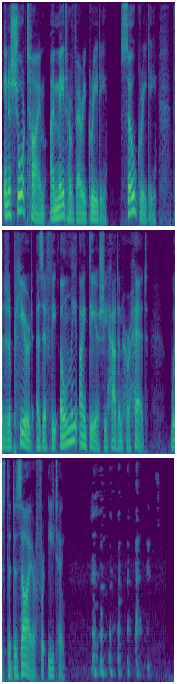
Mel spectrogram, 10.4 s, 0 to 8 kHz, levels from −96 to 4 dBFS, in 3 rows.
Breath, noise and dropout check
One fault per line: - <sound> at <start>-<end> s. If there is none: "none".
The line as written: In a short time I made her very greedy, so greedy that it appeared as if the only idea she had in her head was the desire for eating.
- laugh at 8.7-10.1 s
